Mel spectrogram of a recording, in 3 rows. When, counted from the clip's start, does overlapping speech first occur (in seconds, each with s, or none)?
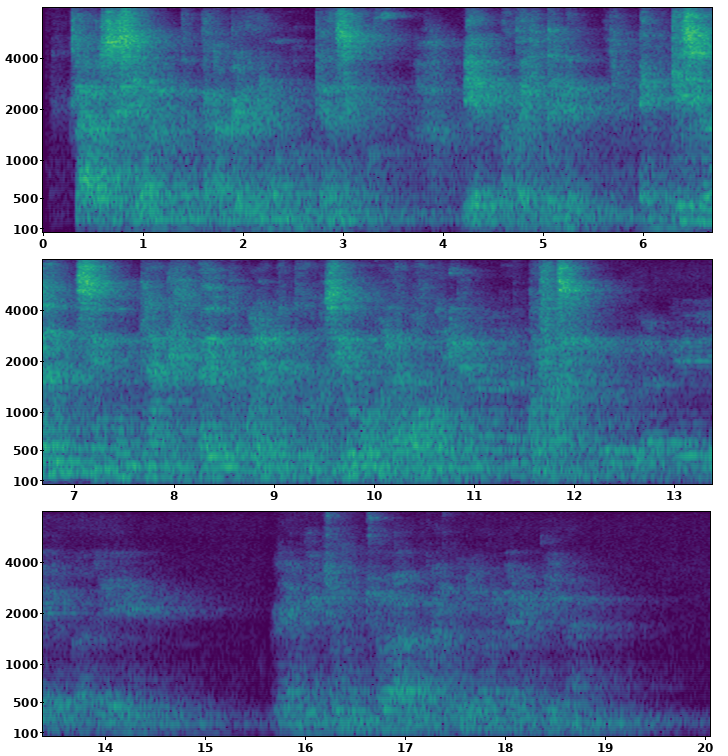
9.7 s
